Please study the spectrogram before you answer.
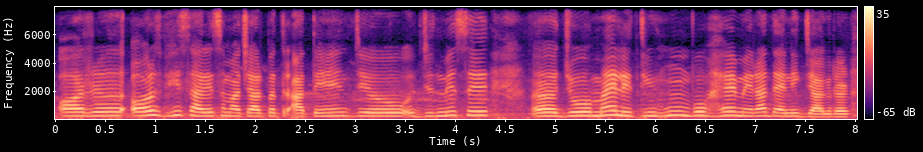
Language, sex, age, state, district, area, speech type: Hindi, female, 30-45, Uttar Pradesh, Lucknow, rural, spontaneous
